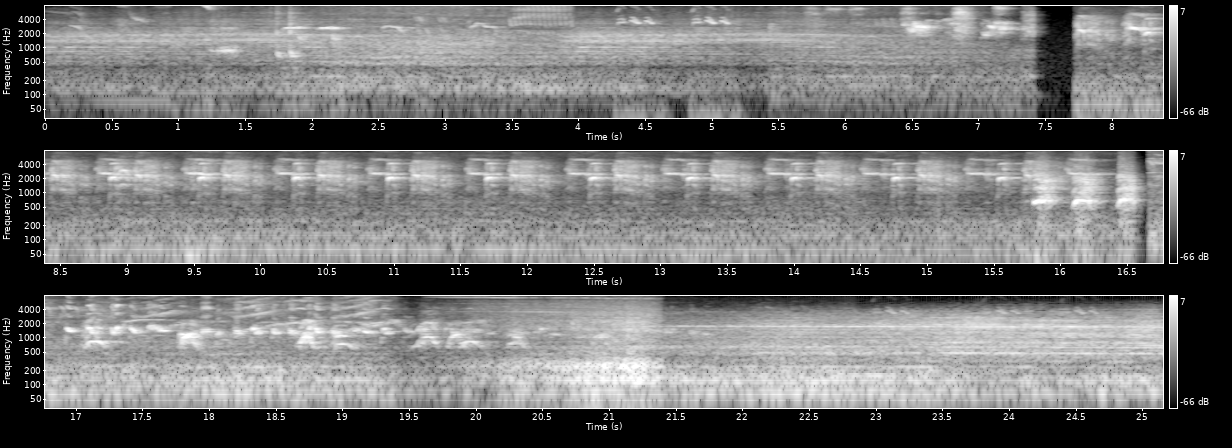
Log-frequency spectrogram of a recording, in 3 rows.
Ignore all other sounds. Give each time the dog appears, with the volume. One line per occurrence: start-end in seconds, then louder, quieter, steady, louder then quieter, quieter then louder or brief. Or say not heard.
15.8-21.1 quieter.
